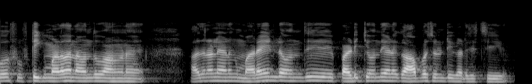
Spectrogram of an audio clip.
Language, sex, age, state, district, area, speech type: Tamil, male, 18-30, Tamil Nadu, Thoothukudi, urban, spontaneous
